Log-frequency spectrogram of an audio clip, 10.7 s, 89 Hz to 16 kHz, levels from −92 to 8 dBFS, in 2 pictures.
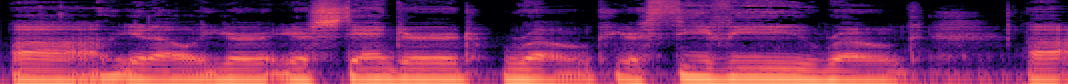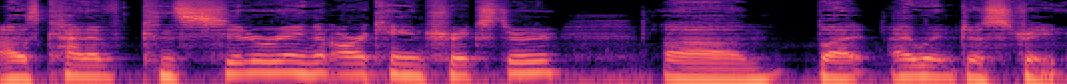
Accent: American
